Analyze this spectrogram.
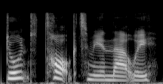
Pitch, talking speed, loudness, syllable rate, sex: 225 Hz, 255 wpm, -16 LUFS, 4.6 syllables/s, female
